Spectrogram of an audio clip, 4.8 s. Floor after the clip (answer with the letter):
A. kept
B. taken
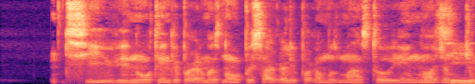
B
